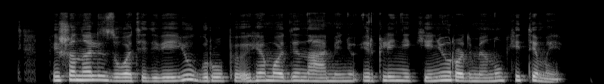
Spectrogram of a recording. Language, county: Lithuanian, Vilnius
